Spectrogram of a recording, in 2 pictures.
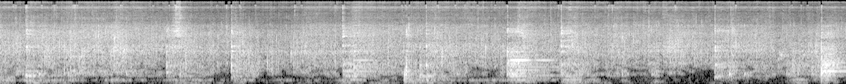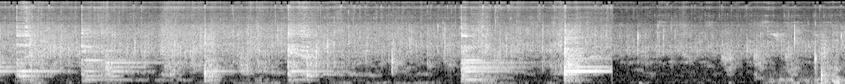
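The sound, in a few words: stirring pork adobo with bay leaves in pan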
